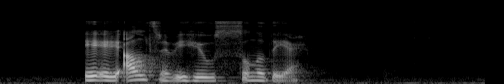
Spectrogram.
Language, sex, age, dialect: Faroese, female, 15-35, Suðurstreymoy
